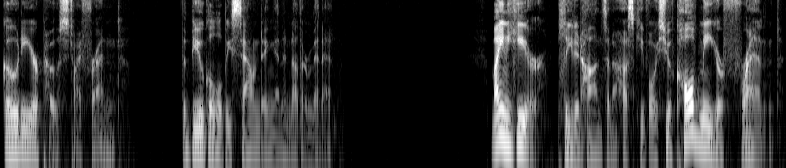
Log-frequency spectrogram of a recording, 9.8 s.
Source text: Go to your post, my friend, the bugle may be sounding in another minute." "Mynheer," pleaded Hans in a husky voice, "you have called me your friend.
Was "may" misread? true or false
true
